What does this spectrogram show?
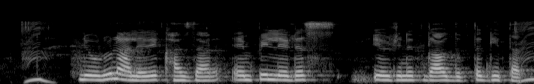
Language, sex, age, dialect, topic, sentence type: Marathi, female, 31-35, Northern Konkan, banking, statement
